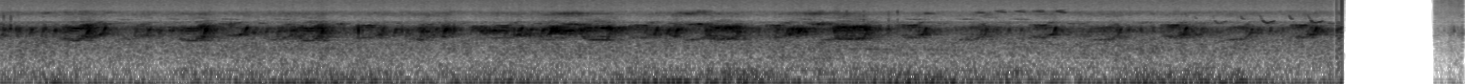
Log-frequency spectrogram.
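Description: Bird chirping repeatedly, short calls about two or three a second, over a steady low rumble. The sound cuts out suddenly near the end.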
